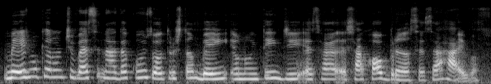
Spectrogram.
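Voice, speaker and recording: A young woman, speaking in a fairly high voice. She chats casually and expressively with her viewers, vlog-style, her voice climbing sharply when the story gets emotional. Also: fast talker, vocal fry, slightly rough. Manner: chatty, expressive, swings up high at emotional moments. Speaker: vlogger.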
